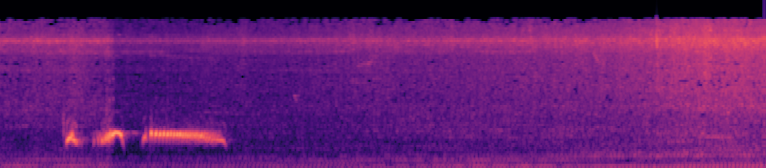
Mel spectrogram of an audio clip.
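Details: Spotted dove lure call meant to draw other doves: two short clipped notes, then a long, slightly buzzy, level coo, given once in about a second, followed by steady background hiss.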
